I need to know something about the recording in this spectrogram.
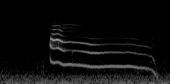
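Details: A Bengal cat lets out one loud, clear meow at about 4am, lasting about a second, holding a steady pitch that slides downward as it fades. This is the meow it uses every morning to wake its owners.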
